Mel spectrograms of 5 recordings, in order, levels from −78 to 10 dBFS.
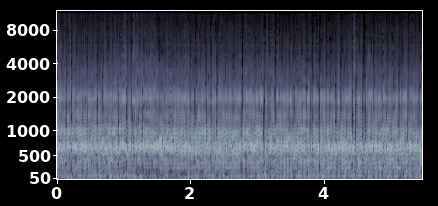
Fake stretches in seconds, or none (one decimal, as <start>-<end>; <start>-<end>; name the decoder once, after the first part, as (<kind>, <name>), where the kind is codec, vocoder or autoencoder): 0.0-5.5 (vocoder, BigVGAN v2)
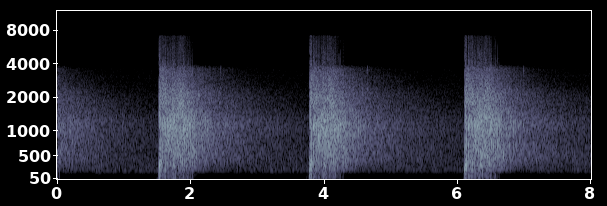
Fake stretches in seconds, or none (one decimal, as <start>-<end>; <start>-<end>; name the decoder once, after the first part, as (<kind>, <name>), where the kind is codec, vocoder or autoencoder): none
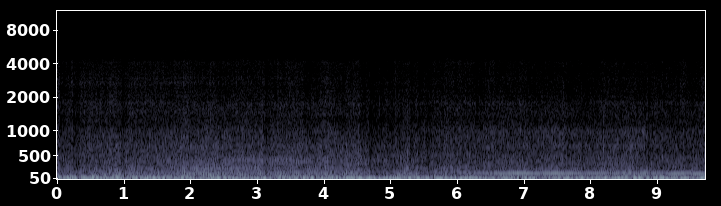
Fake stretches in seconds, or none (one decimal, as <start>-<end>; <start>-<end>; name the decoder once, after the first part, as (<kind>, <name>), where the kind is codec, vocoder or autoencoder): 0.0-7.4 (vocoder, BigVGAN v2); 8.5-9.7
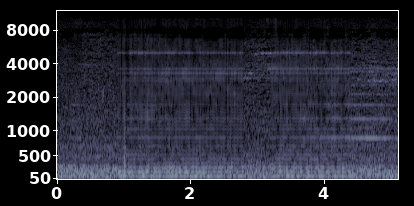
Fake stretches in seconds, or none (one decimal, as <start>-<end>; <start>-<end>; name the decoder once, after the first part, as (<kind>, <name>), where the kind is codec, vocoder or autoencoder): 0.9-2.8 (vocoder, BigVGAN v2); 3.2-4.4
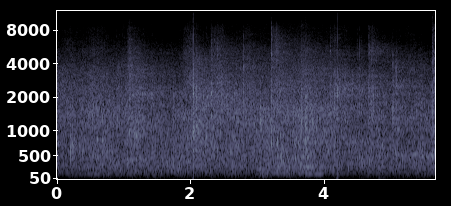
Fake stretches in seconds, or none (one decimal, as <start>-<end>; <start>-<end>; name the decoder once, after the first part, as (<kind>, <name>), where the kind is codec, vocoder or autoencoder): none

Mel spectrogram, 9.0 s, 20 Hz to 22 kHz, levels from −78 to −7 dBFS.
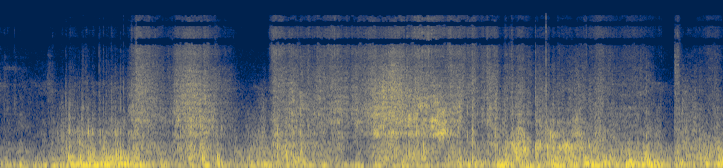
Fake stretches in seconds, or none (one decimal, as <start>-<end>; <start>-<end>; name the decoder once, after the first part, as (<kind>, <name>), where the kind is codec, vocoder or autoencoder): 0.0-9.0 (vocoder, BigVGAN v2)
